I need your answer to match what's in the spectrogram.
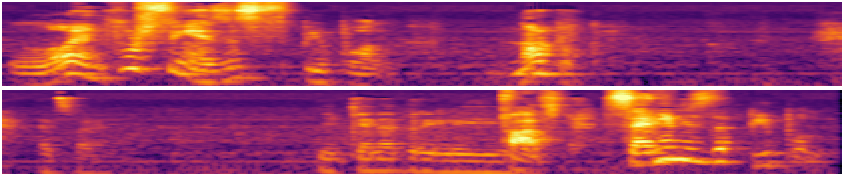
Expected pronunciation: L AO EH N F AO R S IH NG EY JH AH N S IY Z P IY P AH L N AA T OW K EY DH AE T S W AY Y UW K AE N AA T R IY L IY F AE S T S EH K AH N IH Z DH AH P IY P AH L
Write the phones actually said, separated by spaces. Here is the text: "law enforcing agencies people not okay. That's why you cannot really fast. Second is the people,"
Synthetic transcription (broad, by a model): L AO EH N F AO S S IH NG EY Z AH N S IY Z P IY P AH L N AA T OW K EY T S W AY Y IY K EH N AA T R IY L IY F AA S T S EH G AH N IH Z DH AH P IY P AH L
